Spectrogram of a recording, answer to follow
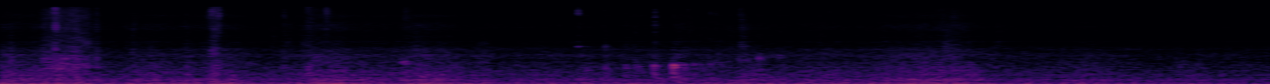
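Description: Quiet laboratory room tone with a steady low hum, broken by a few faint, brief clicks and rustles of gloved hands handling plastic tubes and filter columns.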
